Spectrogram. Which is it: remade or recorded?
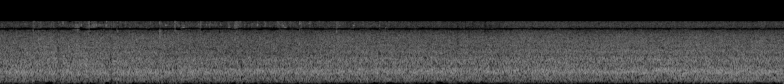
recorded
